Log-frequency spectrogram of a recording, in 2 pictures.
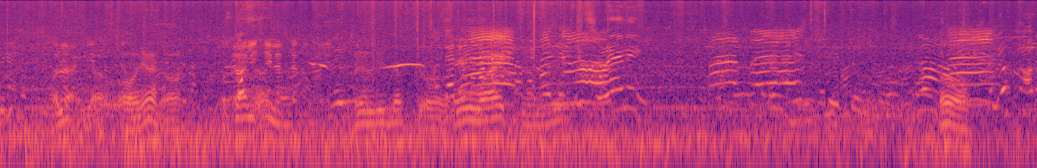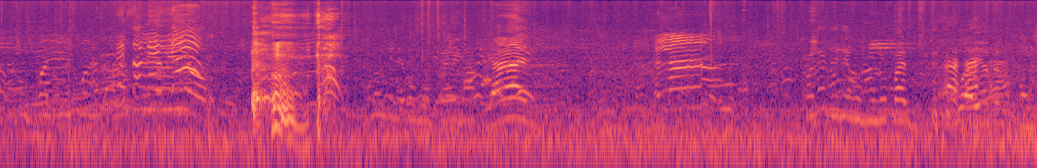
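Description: Pigeons flap their wings as they take off.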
